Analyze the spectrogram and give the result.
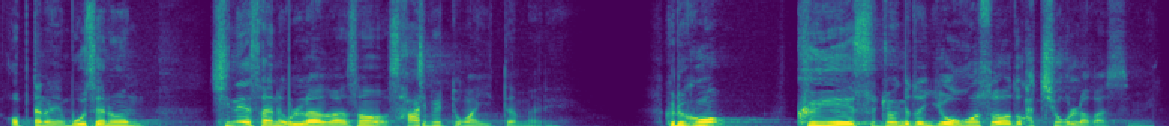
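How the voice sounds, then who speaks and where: A man's voice: sits high, very animated, brisk, creaky, a little mellow. A man preaching a sermon as pastor, putting many rhetorical questions to his congregation. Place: church sanctuary. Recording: long church hall reverb.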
